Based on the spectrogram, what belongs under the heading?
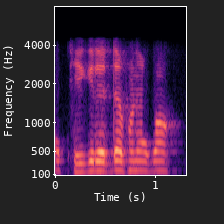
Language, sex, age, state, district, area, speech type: Odia, male, 18-30, Odisha, Kendujhar, urban, conversation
